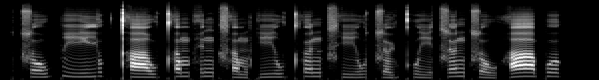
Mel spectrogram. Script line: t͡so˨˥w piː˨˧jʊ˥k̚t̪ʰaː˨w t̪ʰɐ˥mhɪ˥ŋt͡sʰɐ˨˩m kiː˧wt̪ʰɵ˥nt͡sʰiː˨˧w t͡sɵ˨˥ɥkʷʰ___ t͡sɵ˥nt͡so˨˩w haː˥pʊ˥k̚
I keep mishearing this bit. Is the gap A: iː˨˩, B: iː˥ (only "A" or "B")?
A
